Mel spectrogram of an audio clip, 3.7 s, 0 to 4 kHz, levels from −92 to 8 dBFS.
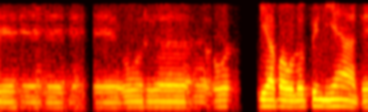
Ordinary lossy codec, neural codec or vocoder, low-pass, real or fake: none; none; 3.6 kHz; real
